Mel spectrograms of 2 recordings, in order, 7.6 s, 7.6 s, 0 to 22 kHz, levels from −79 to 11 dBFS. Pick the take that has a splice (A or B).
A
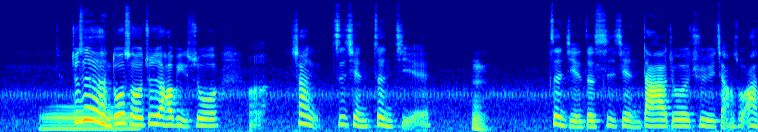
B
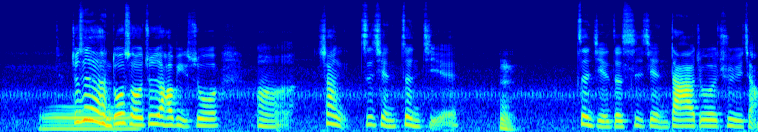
A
